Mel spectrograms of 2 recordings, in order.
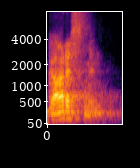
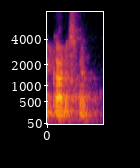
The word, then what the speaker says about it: Gottesman: Goddisman. Goddess. German name. And yeah, Goddisman.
